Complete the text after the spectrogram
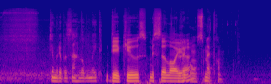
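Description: An elderly man speaks into a microphone in a slow, firm voice.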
